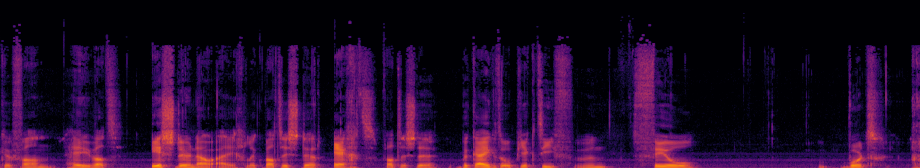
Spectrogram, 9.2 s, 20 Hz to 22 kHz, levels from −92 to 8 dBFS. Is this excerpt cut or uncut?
cut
